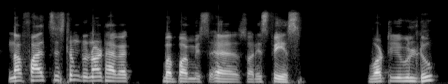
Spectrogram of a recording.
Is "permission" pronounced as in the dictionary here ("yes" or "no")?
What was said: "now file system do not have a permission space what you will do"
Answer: no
